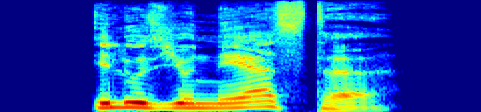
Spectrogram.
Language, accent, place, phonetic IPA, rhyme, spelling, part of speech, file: German, Germany, Berlin, [ɪluzi̯oˈnɛːɐ̯stə], -ɛːɐ̯stə, illusionärste, adjective, De-illusionärste.ogg
- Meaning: inflection of illusionär: 1. strong/mixed nominative/accusative feminine singular superlative degree 2. strong nominative/accusative plural superlative degree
